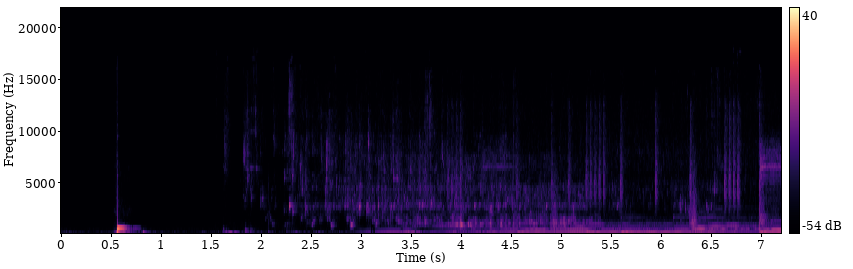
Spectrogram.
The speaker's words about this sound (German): Die Korken knallen, der Prosecco fließt.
